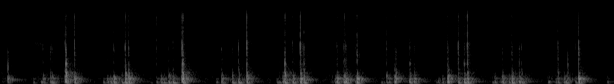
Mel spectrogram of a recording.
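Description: Long nails tap rapidly on the footbed of a white rubber flip-flop with a red textured rubber strap. The taps are soft, dull and low, with faint bright clicks, coming in quick, uneven clusters. Each tap dies away almost at once.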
